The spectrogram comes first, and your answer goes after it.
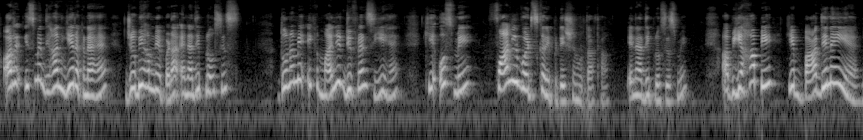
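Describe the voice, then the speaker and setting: A woman teaches literary terms for an exam in a high voice that swings widely in pitch. She reads each English definition slowly and clearly, then goes over it again in Hindi. She keeps checking in with the class as she goes.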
